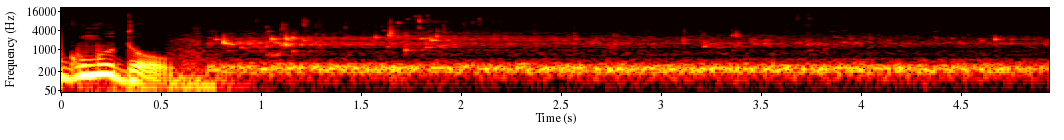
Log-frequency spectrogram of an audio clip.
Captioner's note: cave echo with the sound of a lake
